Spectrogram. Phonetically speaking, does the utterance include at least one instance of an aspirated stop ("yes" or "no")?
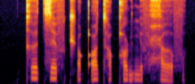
yes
